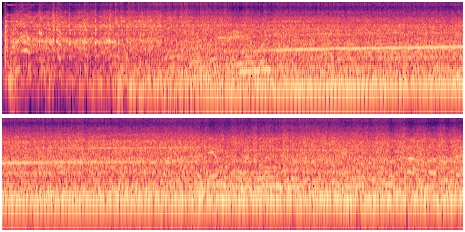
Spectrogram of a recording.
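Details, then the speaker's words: Air-cooled Generac standby generator started manually (as when it fails to perform in an outage, or after service to check for oil leaks): engine catches quickly, pitch climbs and settles into steady governed run, normal start. "We start it up manually, make sure there's no oil leaking or anything like that. So that's how you start it manually. And once again, it's going to run until you shut it off."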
